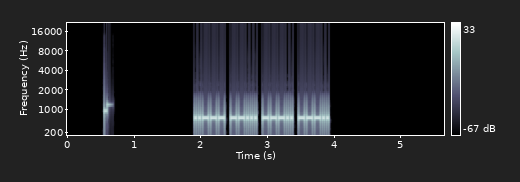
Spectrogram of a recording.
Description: Morse code, heard as a keyed tone, about 40 wpm, 700 Hz. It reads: 2788
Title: Common Cut Numbers - 4-Digit 40wpm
